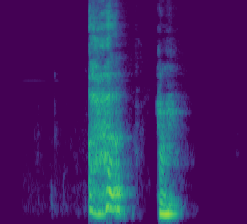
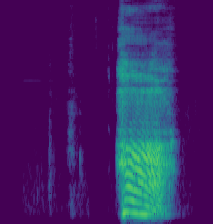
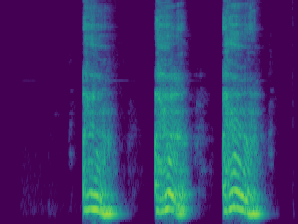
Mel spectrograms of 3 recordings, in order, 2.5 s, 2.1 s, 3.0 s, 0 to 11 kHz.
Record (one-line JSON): {"cough_length": "2.5 s", "cough_amplitude": 29472, "cough_signal_mean_std_ratio": 0.39, "exhalation_length": "2.1 s", "exhalation_amplitude": 21666, "exhalation_signal_mean_std_ratio": 0.41, "three_cough_length": "3.0 s", "three_cough_amplitude": 27038, "three_cough_signal_mean_std_ratio": 0.54, "survey_phase": "beta (2021-08-13 to 2022-03-07)", "age": "45-64", "gender": "Male", "wearing_mask": "No", "symptom_sore_throat": true, "symptom_other": true, "symptom_onset": "3 days", "smoker_status": "Never smoked", "respiratory_condition_asthma": false, "respiratory_condition_other": false, "recruitment_source": "Test and Trace", "submission_delay": "2 days", "covid_test_result": "Positive", "covid_test_method": "RT-qPCR"}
